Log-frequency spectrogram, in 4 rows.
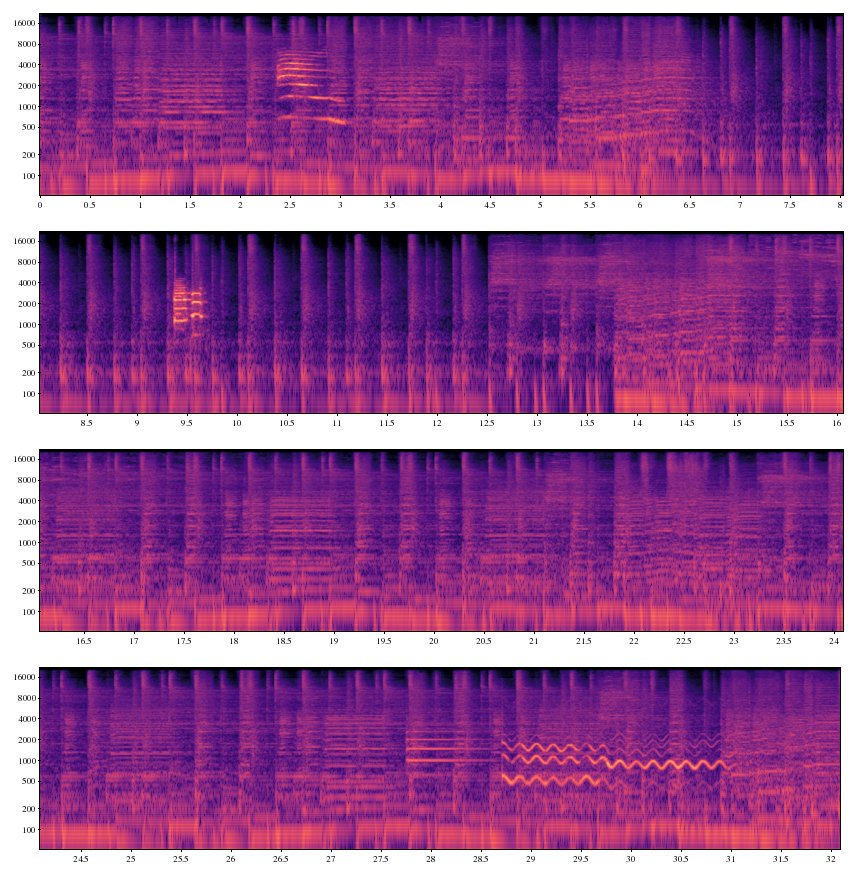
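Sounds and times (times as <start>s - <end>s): upbeat swing music: 0.0s - 32.0s
wavering warbling tone: 9.4s - 9.7s, 27.8s - 31.1s.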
